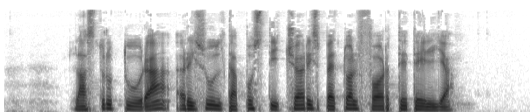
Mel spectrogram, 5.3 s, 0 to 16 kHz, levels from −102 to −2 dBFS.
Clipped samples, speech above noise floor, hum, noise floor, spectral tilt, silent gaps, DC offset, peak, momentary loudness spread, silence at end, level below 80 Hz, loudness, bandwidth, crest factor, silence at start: under 0.1%; 59 dB; none; -79 dBFS; -7 dB/octave; none; under 0.1%; -2 dBFS; 5 LU; 0.8 s; -40 dBFS; -21 LUFS; 11.5 kHz; 20 dB; 0.75 s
